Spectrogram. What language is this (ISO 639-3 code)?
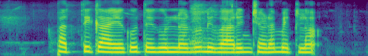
tel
